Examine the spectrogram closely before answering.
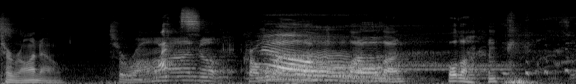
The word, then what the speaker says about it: Toronto: say you're from Toronto, why are you saying the T at like the second T?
